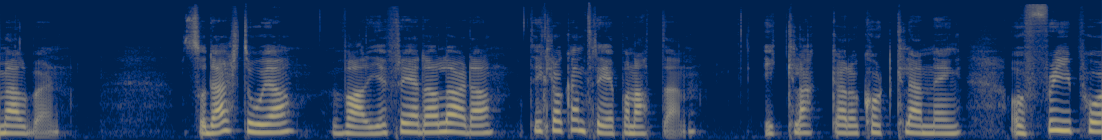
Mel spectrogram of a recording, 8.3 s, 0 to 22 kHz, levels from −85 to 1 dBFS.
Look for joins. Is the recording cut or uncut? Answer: uncut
